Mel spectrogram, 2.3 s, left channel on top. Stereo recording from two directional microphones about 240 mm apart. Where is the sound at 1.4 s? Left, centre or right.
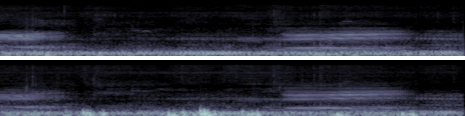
Right.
